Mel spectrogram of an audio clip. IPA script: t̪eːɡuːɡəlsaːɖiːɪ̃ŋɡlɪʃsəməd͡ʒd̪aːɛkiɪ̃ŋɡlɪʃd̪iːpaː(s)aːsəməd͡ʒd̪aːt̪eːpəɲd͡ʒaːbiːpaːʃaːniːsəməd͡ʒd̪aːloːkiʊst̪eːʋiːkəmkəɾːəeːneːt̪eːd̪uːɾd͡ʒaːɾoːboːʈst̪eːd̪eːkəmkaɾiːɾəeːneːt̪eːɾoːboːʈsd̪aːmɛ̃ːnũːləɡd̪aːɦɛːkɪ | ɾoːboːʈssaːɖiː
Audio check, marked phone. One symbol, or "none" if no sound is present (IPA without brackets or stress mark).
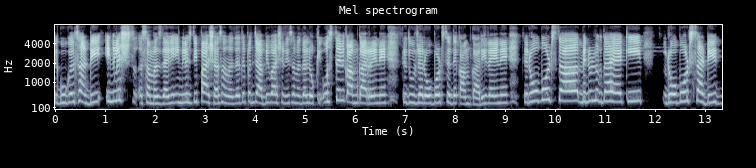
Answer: ʃ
